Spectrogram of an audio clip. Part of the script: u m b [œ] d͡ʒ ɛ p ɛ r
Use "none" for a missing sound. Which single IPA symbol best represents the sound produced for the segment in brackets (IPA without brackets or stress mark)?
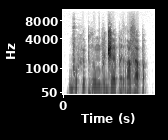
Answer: œ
